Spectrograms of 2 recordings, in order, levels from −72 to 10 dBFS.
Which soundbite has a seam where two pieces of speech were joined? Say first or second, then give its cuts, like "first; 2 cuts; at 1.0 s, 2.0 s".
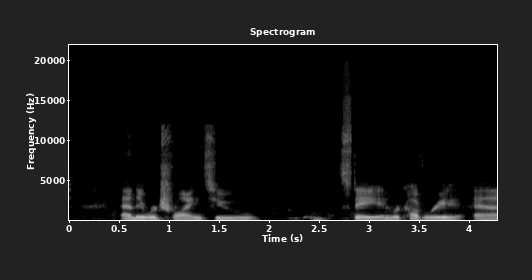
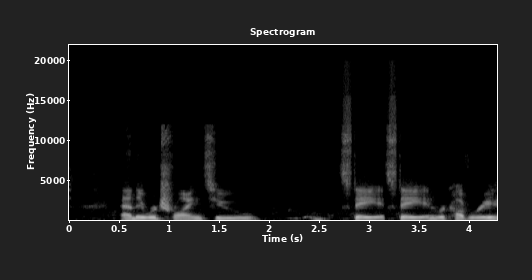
second; 1 cut; at 3.1 s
